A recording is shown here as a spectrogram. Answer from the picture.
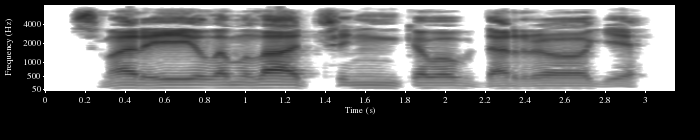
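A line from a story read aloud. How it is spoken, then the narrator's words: Father's gentle rumble. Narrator (Russian): ласково прогудел папаша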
